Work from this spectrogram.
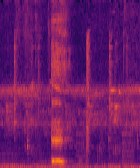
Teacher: this sound is a mid low front and unrounded vowel it's a short sound than a your tongue is lower and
